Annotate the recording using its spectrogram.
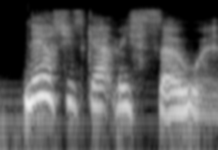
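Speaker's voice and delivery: acted, disgusted, put-upon voice dripping with disgust. Speaker retells what he said in the car with a friend, mock-disgusted. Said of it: "he said it with such disgust".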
